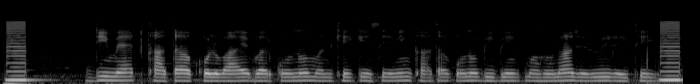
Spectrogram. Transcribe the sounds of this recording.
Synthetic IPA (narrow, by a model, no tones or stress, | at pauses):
ɖiːmɛːʈkʰaːt̪akʰoːlʋaːebəɾkoːnomɐ̃nkʰekeseːʋɪ̃ŋɡ̚kʰaːt̪akoːnobʱibɛ̃ːkmãɦoːnazɐɾuːɾiɾɐɦit̪ʰeː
